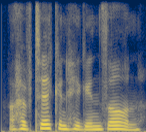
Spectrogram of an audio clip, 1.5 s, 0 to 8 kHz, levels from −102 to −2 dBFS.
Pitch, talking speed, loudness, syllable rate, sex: 200 Hz, 205 wpm, -16 LUFS, 5.5 syllables/s, female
